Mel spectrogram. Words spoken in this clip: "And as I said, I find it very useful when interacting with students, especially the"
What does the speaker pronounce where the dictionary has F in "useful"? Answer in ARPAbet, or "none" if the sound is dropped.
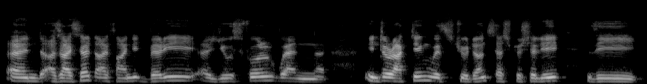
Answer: F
